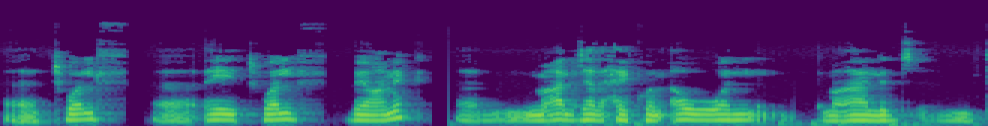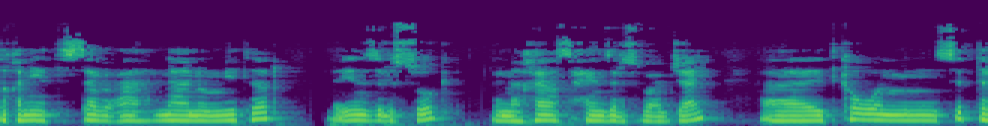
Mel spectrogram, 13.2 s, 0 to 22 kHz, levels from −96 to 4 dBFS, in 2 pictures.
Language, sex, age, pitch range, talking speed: Arabic, male, 30-49, 120-145 Hz, 100 wpm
